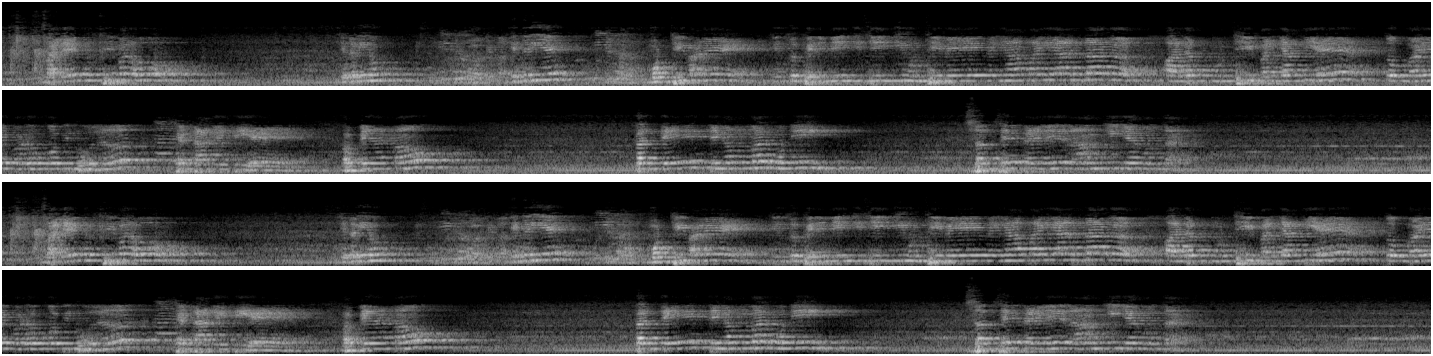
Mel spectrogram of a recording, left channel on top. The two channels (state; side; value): noise; left; rumble, 16 dB below the sound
